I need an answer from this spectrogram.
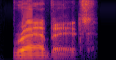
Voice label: "rarebit", British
